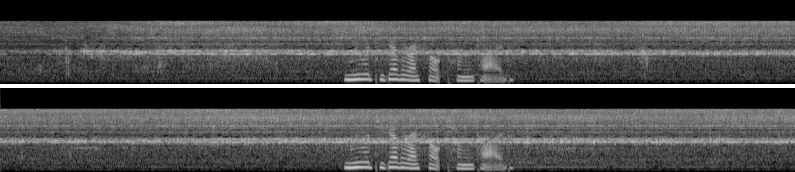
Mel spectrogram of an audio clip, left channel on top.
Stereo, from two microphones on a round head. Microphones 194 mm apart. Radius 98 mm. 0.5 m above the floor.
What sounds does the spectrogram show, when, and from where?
3.4 s a woman speaking: 15° right (ahead or behind)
